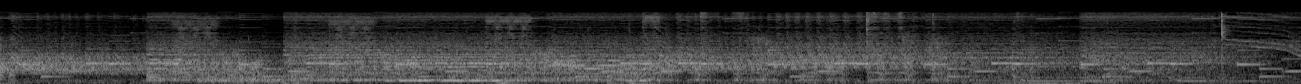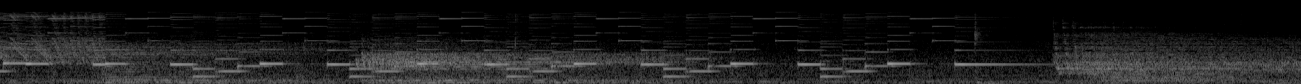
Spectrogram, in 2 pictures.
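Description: Modular synthesizer playing: a dense, noisy electronic wash with a falling sweep about halfway through. It then gives way to a sequenced pattern of short bleeping notes that jump between a few pitches, which stops a couple of seconds before the end.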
